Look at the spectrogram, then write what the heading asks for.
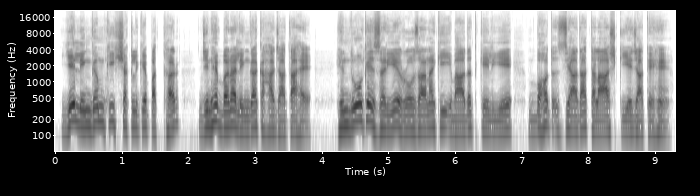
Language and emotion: Urdu, neutral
